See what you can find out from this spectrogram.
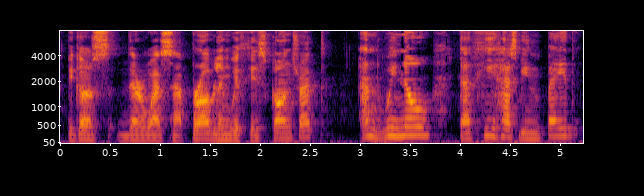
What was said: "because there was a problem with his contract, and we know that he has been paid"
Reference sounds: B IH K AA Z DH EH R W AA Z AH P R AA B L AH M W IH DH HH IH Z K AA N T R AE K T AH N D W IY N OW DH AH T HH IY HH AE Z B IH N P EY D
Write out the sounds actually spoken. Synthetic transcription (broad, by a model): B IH K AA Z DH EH R W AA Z AH P R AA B L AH M W IH DH HH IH S K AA N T R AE K T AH N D W IY N OW DH AH T HH IY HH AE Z B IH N P EY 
